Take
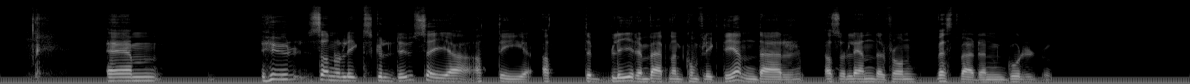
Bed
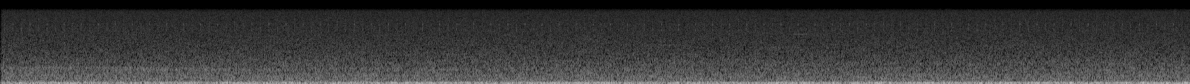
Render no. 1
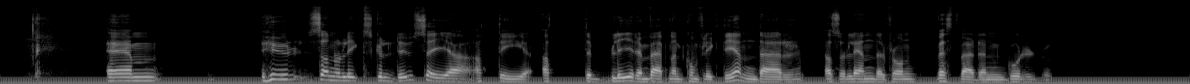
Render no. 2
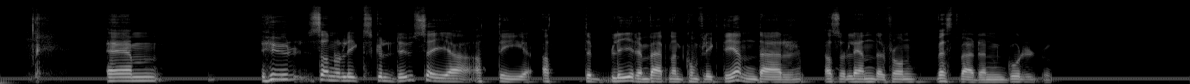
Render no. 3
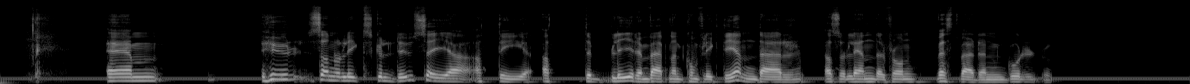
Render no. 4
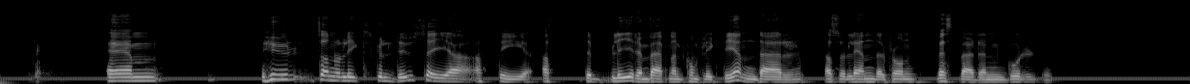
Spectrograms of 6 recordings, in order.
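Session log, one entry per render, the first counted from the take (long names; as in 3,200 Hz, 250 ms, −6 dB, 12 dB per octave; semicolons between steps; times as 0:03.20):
no processing that can be heard
mains-hum notches 60/120/180 Hz
level +1 dB
low-pass that shuts in the quiet parts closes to 550 Hz, open at −22 dBFS; parametric band 1,800 Hz −9 dB 0.77 octaves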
